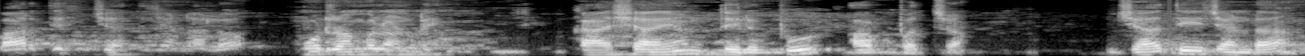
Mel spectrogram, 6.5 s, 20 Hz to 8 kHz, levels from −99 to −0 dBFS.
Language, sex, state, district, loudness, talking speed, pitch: Telugu, male, Andhra Pradesh, Guntur, -16 LUFS, 120 wpm, 135 Hz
